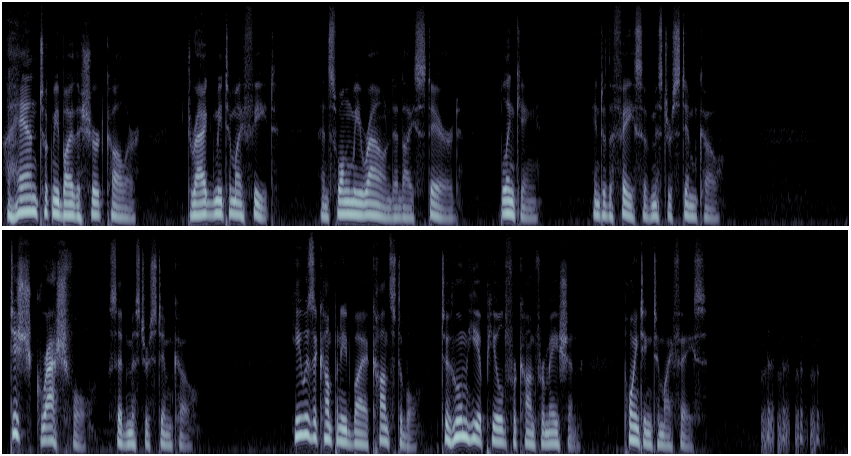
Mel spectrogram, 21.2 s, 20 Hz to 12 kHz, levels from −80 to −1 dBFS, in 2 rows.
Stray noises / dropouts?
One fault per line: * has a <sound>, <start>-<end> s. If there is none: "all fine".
* has a laugh, 20.1-20.9 s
